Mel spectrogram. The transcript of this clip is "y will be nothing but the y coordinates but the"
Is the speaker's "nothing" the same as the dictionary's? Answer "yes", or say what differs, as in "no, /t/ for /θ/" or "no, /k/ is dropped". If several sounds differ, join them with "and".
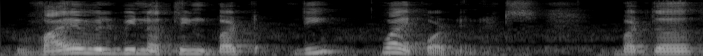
no, /t/ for /θ/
